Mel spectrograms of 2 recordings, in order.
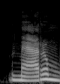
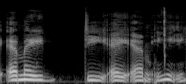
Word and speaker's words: Madame: Madame how do you how do you say m a d a m e I think technically it's Madame but I've only heard people sayb yeah I've only heard people say Madam web so so I'm going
